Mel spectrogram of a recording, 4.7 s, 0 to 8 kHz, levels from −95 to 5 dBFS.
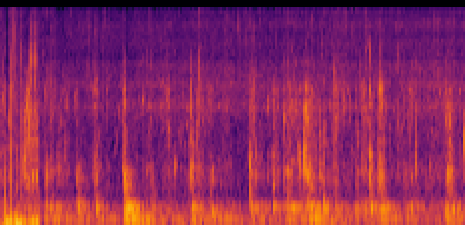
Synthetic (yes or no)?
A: no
